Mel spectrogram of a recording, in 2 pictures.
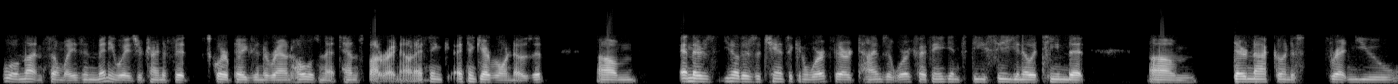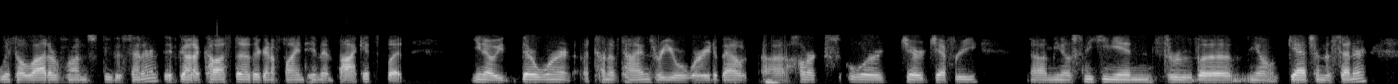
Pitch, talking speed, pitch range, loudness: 110 Hz, 240 wpm, 105-120 Hz, -21 LUFS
